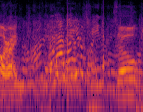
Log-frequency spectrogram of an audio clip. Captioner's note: children chattering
